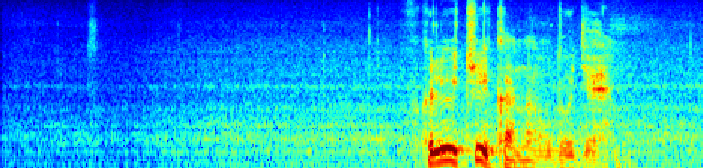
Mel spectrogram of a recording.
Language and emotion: Russian, neutral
